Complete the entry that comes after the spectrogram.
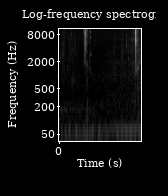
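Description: Someone biting into thick pig bacon from a butterboard, two sharp crunchy bites with quiet moist chewing between, close and faint in an otherwise quiet room.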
